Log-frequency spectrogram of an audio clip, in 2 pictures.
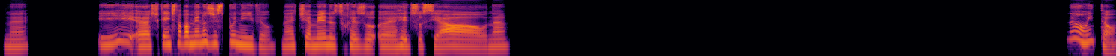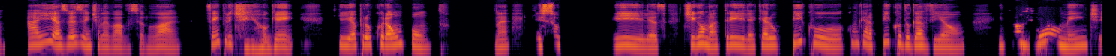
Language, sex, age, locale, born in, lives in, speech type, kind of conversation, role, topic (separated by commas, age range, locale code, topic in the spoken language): Portuguese, female, 50-54, pt-BR, Brazil, France, conversation, podcast, guest, Como você se virou quando ficou sem sinal de celular?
